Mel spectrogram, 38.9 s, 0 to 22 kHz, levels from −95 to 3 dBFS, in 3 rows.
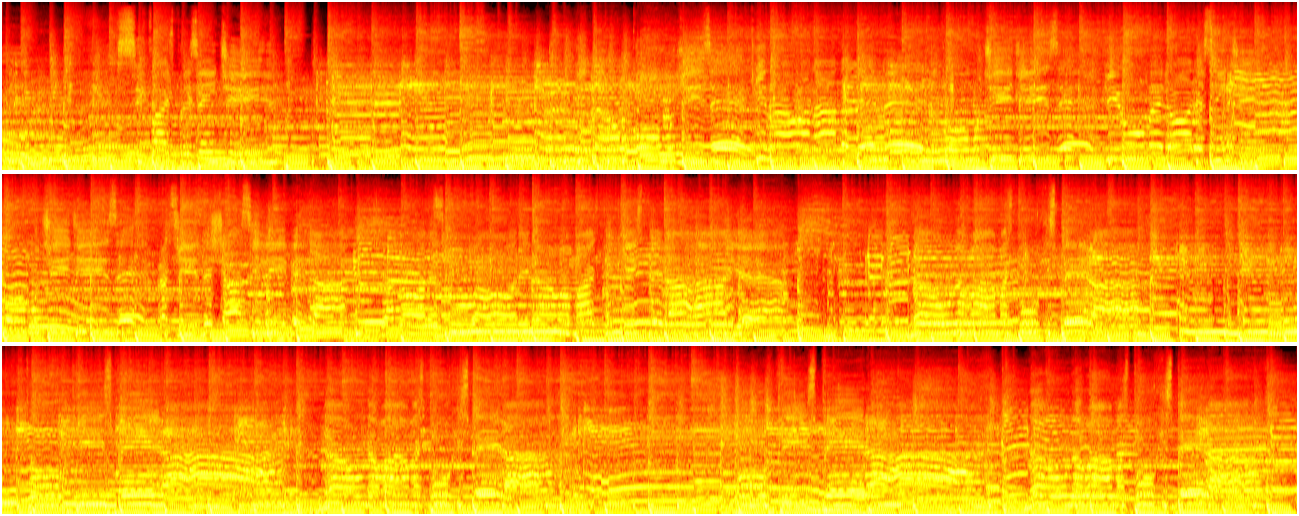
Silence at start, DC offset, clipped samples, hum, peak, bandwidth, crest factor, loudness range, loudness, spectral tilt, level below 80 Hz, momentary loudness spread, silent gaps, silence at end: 0 s; under 0.1%; under 0.1%; none; 0 dBFS; over 20 kHz; 12 dB; 2 LU; -13 LUFS; -5 dB/octave; -20 dBFS; 3 LU; none; 0 s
